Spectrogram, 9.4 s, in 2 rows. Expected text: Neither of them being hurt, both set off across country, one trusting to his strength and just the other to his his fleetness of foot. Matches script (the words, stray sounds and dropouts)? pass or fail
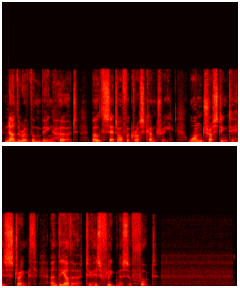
fail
